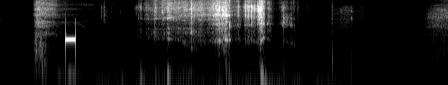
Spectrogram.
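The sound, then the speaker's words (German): Someone bites crunchily into an apple: a sharp snap, then a few seconds of loud, wet crunching and tearing as the piece breaks off. No one speaks. “Offen reinbeißen, den Mund schließen, deshalb wird es dunkler. Das ist rein und dann knackst du das ab.”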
